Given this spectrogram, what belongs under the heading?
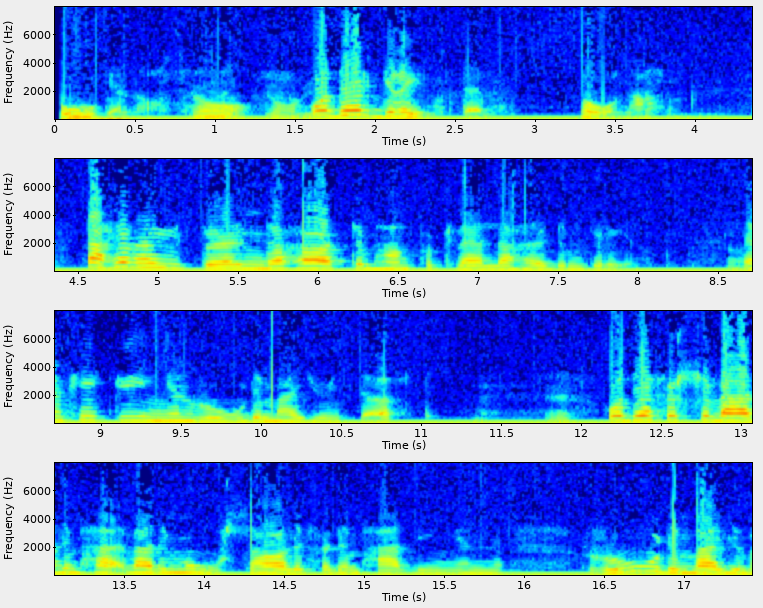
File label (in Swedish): dialekter; Folkminnen; Svenska sagor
